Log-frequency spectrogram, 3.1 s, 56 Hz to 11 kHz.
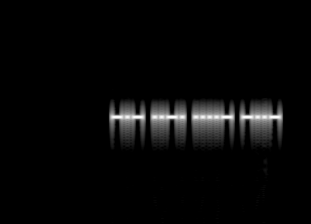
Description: Morse code, heard as a keyed tone, about 36 wpm, 700 Hz. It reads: KF4X
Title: USA Call Signs - 4 Characters - 3x Character Spacing - 35wpm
